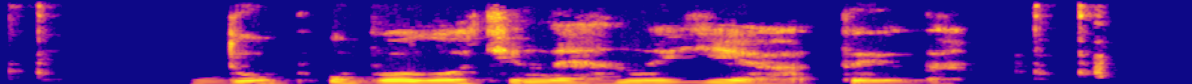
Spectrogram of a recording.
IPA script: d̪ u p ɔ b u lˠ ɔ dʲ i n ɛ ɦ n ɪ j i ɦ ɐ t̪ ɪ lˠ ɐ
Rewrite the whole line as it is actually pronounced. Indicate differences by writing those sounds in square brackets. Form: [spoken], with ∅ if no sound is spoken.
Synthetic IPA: d̪ u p [u] b [ɔ] lˠ ɔ [tʲ] i n ɛ ɦ n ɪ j [ɛ] ɦ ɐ t̪ ɪ lˠ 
